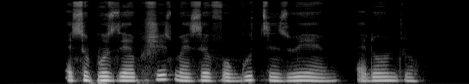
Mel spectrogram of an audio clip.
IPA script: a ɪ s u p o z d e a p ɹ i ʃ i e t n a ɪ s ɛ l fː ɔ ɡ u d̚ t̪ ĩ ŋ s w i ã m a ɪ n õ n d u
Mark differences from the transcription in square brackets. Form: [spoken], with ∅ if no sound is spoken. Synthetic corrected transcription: a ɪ s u p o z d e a p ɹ i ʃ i e t [m] a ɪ s ɛ l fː ɔ ɡ u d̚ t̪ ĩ ŋ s w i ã m a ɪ [d] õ n d u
